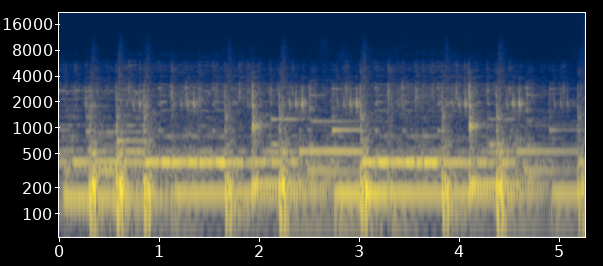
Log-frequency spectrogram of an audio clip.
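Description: Slow electronic, down-tempo, experimental music performed live, with sustained low synth tones shifting pitch beneath a steady pattern of soft, tapping percussive hits at an unhurried pace.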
